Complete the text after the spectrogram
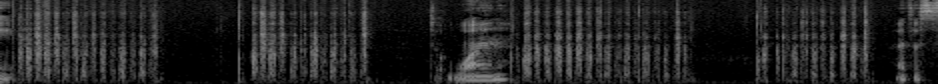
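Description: A coin scratches quickly across a card in short bursts.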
